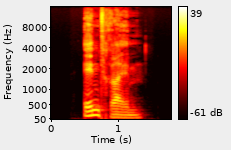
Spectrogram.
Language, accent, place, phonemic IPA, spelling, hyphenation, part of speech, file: German, Germany, Berlin, /ˈɛntˌʁaɪ̯m/, Endreim, End‧reim, noun, De-Endreim.ogg
- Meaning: end rhyme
